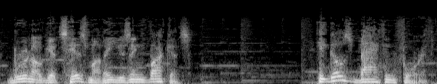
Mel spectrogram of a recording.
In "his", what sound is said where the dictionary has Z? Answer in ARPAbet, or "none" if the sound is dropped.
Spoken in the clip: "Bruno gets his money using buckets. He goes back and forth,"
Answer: Z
